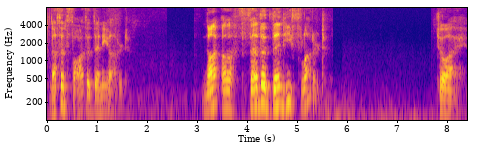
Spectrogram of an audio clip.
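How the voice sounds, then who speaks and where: A man giving a dramatic, theatrical recitation of a gothic poem, with halting delivery and long pauses. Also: a little high, expressive, vocal fry, dark tone, a little hiss or hum. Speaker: poetry reader.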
